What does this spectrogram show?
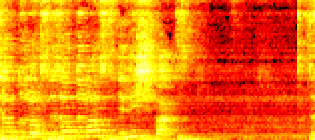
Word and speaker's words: mishpat: Les ordonnances, c'est des mishpat. Ça s'écrit M-I-S-H-P-A-T.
